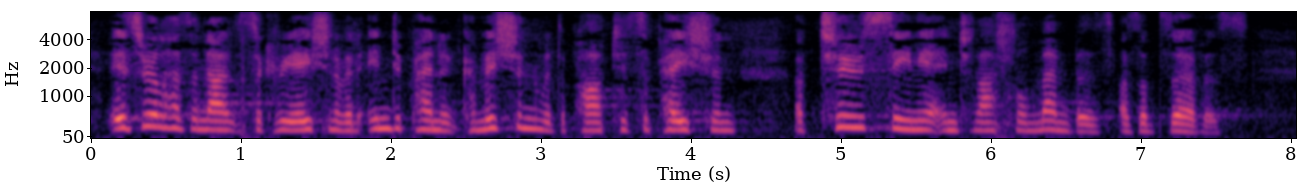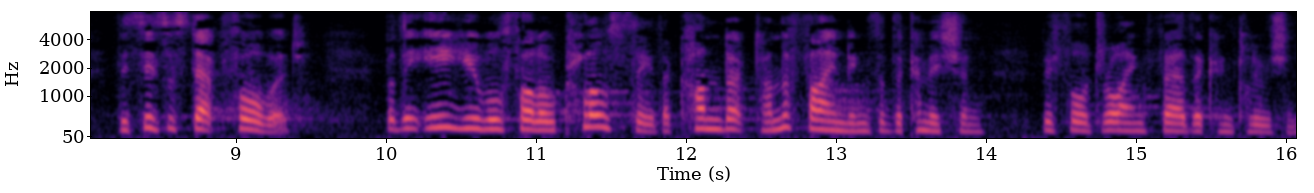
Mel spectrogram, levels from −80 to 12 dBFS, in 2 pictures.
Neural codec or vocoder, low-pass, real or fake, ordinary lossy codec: none; none; real; none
